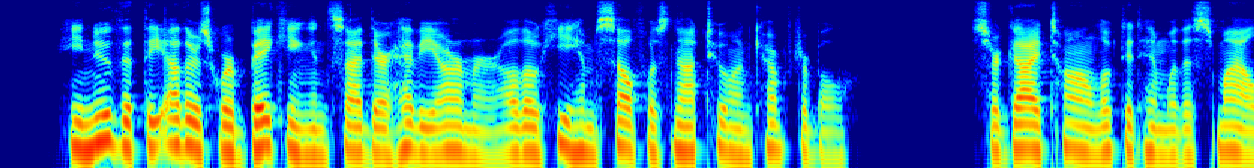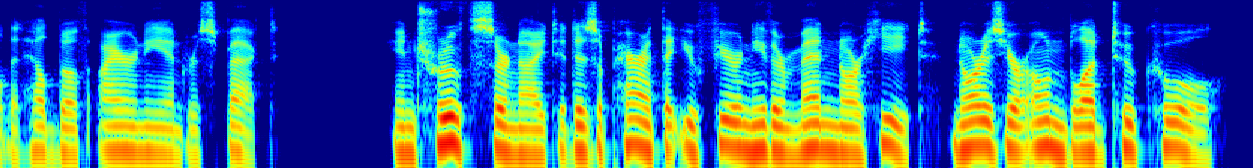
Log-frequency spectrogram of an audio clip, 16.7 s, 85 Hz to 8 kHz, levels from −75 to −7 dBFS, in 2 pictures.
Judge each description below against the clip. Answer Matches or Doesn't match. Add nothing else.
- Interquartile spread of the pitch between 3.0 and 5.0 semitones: Doesn't match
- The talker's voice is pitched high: Doesn't match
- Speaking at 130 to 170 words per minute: Doesn't match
